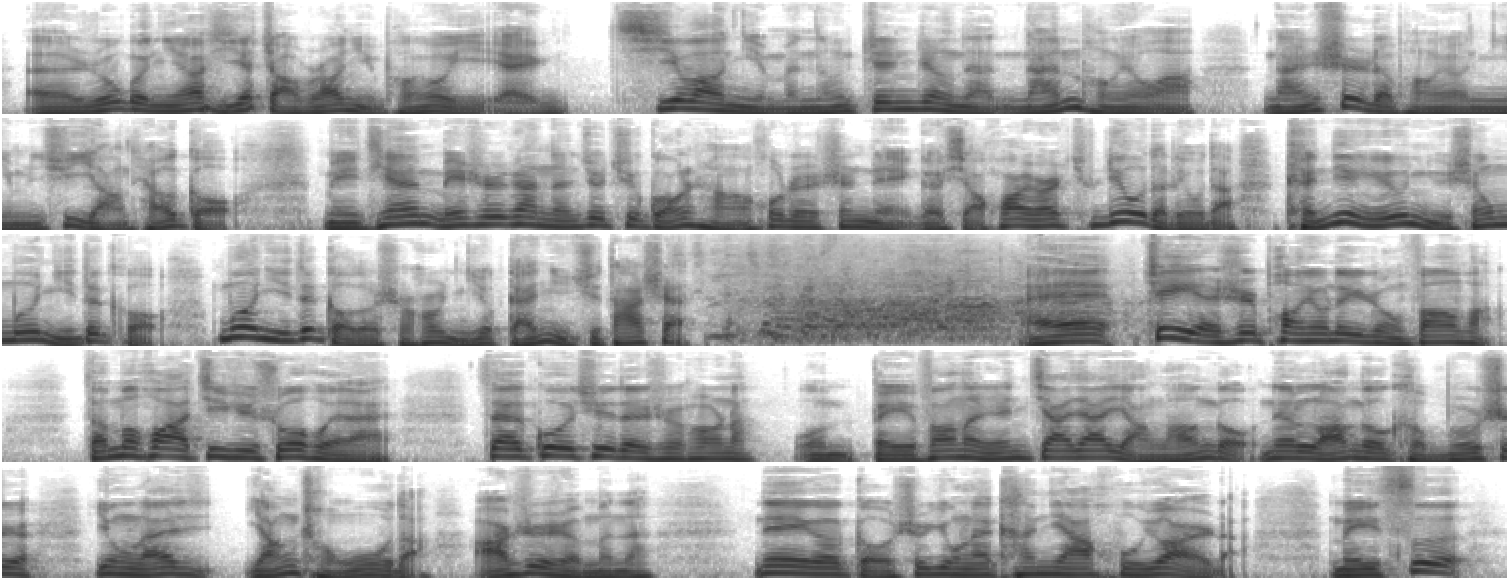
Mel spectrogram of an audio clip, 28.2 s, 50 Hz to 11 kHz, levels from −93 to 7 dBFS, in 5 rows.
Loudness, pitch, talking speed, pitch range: -20 LUFS, 120 Hz, 320 characters per minute, 100-150 Hz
